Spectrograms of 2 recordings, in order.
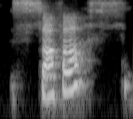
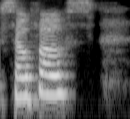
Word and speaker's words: Sophos: you talk to uh technically it is saos uh we are a UK based company and that is how our Founders Yan and Peter pronounced uh the name across the US it's typically pronounced sofos that's how most people know us I am a bit of a hybrid and I combine the two and I say Sophos I love it oh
